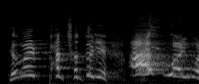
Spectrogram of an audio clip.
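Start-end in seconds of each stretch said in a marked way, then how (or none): 1.3-2.0 loud, high "아이고" cries through laughter; mock pained outcry, laughing; startled yelp. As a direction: yelp as if slapped hard on the back, laughing. Deacon yelps after back slap.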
